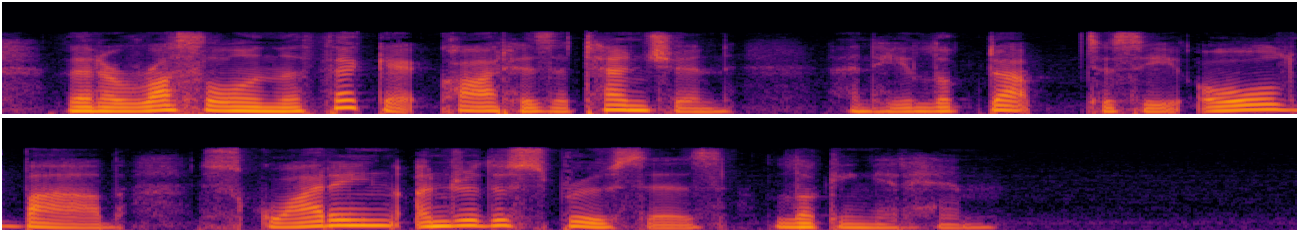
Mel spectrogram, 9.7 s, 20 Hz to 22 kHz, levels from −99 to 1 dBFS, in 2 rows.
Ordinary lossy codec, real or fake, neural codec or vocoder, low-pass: AAC, 48 kbps; real; none; 7.2 kHz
